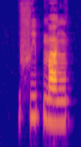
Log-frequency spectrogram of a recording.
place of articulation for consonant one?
labial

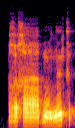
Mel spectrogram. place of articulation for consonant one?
uvular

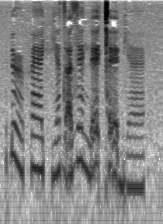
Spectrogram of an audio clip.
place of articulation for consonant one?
alveolar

